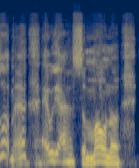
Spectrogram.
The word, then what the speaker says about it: Cimona: She didn't check me, but she did check me straight on how it's pronounced. It's C I'm on a M Chase.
